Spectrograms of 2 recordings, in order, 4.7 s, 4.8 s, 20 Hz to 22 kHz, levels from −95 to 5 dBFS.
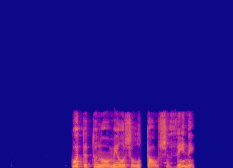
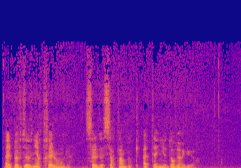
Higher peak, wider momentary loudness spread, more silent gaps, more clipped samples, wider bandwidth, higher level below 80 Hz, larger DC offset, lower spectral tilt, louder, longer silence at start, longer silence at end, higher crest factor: second, -6 dBFS vs -2 dBFS; about the same, 8 LU vs 10 LU; first, 2.84-2.93 s vs none; neither; second, 7.8 kHz vs 17 kHz; second, -70 dBFS vs -44 dBFS; neither; about the same, -4 dB/octave vs -5 dB/octave; second, -25 LUFS vs -22 LUFS; first, 1.45 s vs 0.1 s; first, 0.8 s vs 0.3 s; about the same, 22 dB vs 20 dB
